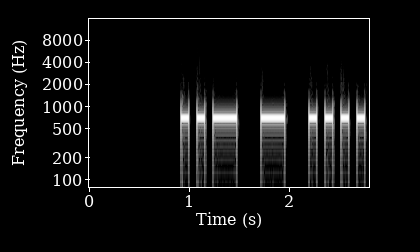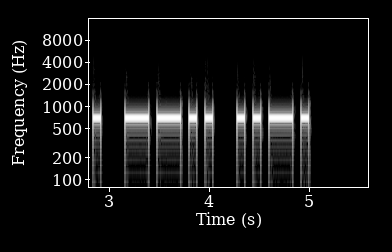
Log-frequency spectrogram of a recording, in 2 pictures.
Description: Morse code, heard as a keyed tone, about 15 wpm, 700 Hz. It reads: UT5ZF
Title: DXCC-100 Call Signs - 5 Characters - Repeated 3x - 15wpm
